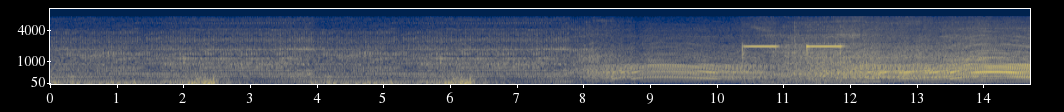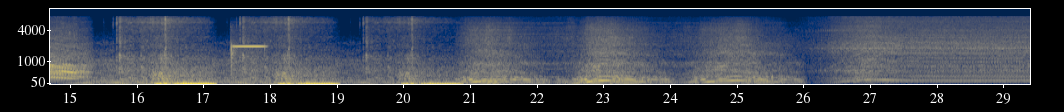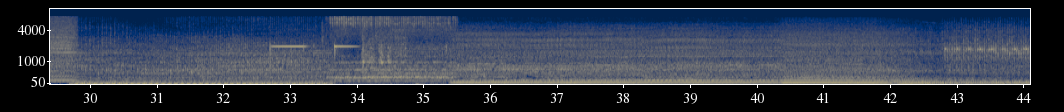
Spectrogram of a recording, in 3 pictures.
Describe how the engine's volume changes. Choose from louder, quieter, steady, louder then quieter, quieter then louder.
louder then quieter.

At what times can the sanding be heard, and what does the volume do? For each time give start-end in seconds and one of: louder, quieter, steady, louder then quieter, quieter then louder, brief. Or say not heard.
not heard.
